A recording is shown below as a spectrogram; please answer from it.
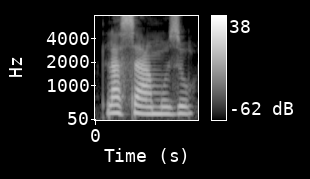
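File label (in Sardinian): "lassamus", Sardinian, female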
